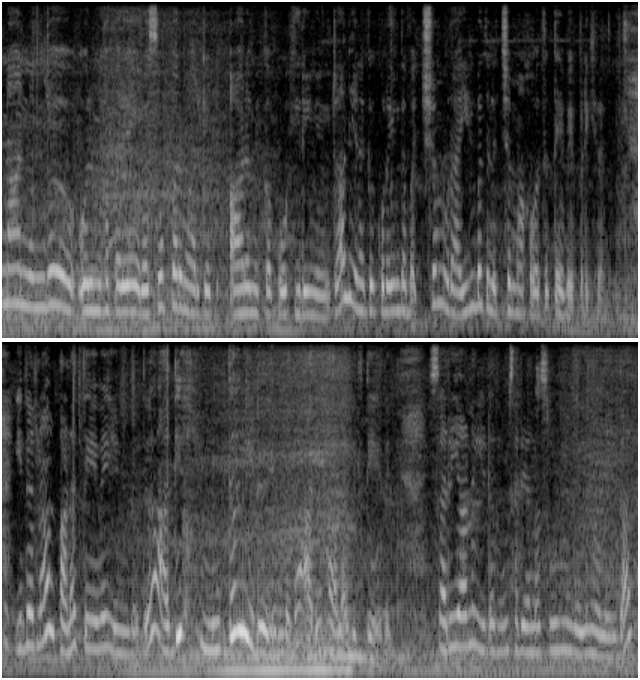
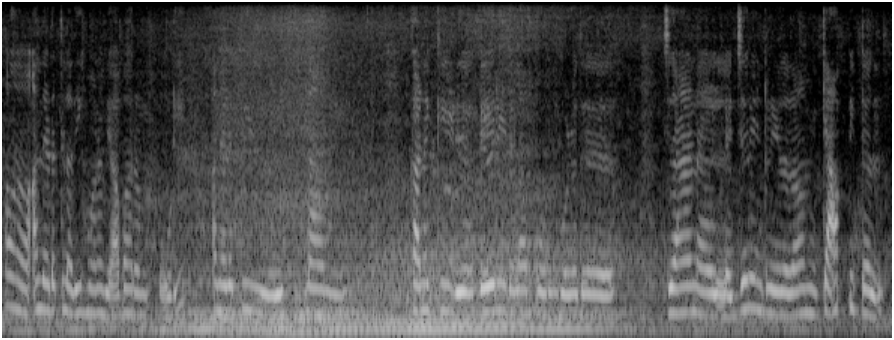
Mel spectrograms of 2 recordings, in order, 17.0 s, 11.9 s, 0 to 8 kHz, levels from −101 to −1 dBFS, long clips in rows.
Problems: constant background noise, low volume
